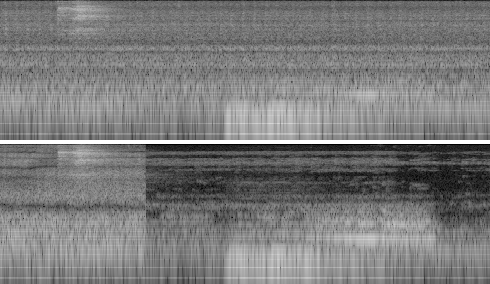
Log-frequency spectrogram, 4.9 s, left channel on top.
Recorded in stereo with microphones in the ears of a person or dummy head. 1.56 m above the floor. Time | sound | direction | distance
0.6 | keys jangling | 25° left (ahead or behind) | 1.0 m
2.2 | a phone buzzing | 5° left (ahead or behind) | 2.0 m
